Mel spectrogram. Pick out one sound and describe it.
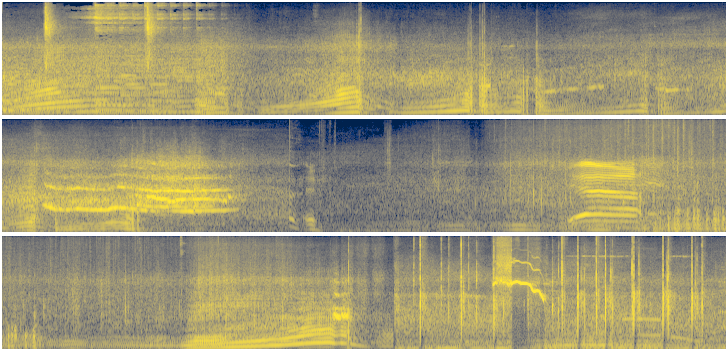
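A car engine revs hard, rising and falling in pitch over and over.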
